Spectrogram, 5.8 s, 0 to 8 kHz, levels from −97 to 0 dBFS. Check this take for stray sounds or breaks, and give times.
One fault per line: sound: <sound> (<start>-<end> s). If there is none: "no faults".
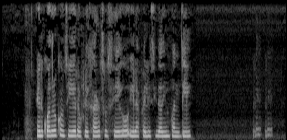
sound: laugh (5.1-5.5 s)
